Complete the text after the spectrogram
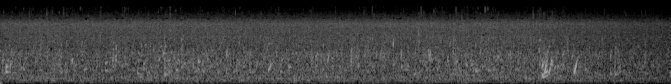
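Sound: river water flowing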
